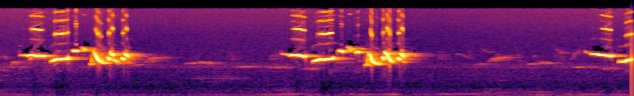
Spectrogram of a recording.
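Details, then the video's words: White-rumped shama song used to draw other birds into singing: phrases of clear whistles and rich, tumbling warbles, repeated about every four seconds with quiet gaps between. "KICAUAN MURAI BATU bikin NYAUT ikut BUNYI GACOR NGEPLONG BONGKAR ISIAN ¦ PANCINGAN MURAI"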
